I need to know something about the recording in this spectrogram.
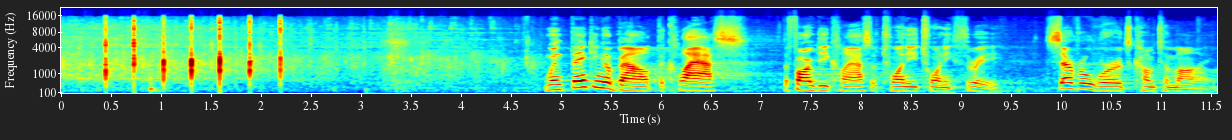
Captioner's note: applause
